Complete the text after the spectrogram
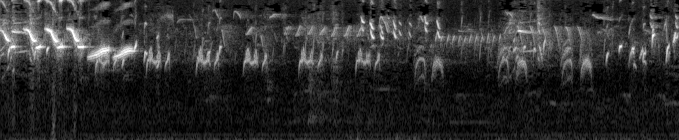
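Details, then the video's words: Goldfinch chirping among forest birds: quick, high, tinkling twitters, a bright burst of rapid notes at first, then a looser jumble of chirps, with other small birds possibly calling too. "goldfinch chirping"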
